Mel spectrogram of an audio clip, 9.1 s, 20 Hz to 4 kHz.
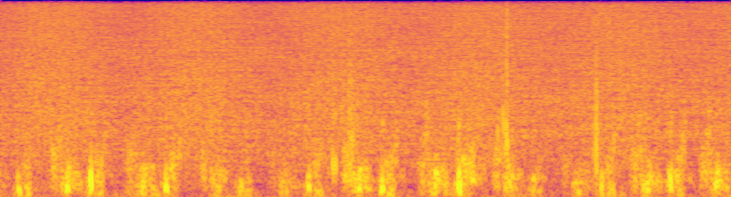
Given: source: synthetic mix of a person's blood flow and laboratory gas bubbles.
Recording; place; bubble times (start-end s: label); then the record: Doppler ultrasound of blood flow; precordium
4.14-4.24 s: bubbles
4.32-4.51 s: bubbles
5.83-6.08 s: bubbles
6.20-6.42 s: bubbles
From the record:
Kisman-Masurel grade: 121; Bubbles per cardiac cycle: 1 to 2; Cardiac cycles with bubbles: 10 to 50%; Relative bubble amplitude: barely perceptible (0.100 to 0.250); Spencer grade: 2 (many but less than half of the cardiac periods contain bubble signals, singularly or in groups); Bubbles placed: anywhere in the cardiac cycle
